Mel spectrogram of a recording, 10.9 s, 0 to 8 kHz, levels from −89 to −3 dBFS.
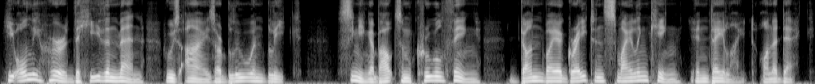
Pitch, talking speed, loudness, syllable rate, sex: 115 Hz, 160 wpm, -18 LUFS, 4.0 syllables/s, male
